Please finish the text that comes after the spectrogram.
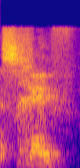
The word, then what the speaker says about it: scheef: Que se pronuncia como SG gutural.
